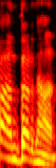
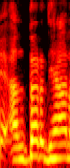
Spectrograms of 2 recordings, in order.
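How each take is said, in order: First: अंतर्धान ending in dhaan; corrected, no glide. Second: अंतर्ध्यान ending in dhyaan; mistaken y glide. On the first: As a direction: say अंतर्धान with no y after dh. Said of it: "ये क्या हो जाएगा". (अंतर्धान, बिना य के धान) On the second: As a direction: add a y after dh in अंतर्ध्यान. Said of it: "जो अशुद्ध वाला होता है". (अंतर्ध्यान, ध के साथ य) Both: Shown as a demonstration.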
